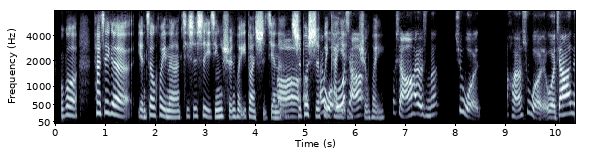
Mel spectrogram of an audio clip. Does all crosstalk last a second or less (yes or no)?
no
